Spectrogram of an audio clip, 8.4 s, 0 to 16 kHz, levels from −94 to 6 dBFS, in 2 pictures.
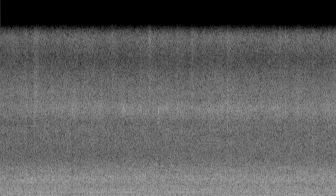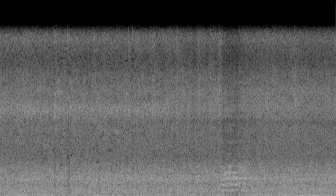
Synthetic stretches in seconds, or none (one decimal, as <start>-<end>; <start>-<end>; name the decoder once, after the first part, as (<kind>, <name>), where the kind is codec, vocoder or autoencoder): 0.0-4.6 (autoencoder, DAC-VAE); 6.4-8.4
